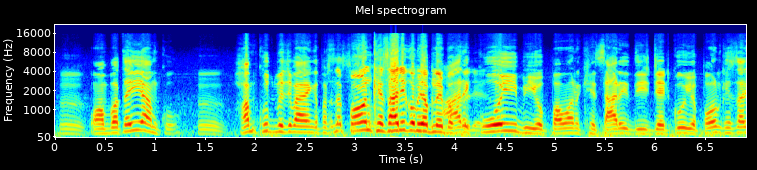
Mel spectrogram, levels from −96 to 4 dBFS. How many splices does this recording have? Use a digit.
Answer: 0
